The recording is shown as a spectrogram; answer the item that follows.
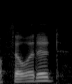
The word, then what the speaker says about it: fillet: They are now filleted. It is pronounced fillet.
